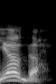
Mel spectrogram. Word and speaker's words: ילדה: But that's boy, ילד, and girl should be yelda. Yelda. Girl, ילדה, there it is.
